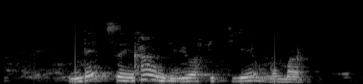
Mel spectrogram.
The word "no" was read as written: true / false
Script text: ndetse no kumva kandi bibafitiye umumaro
false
